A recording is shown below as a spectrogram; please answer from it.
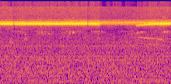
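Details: A lone cricket that has stayed in a garage for about a week, after two had been there, sings a steady, shrill, unbroken high trill that briefly dips and drops out midway before resuming. Faint bird chirps are heard behind it.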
